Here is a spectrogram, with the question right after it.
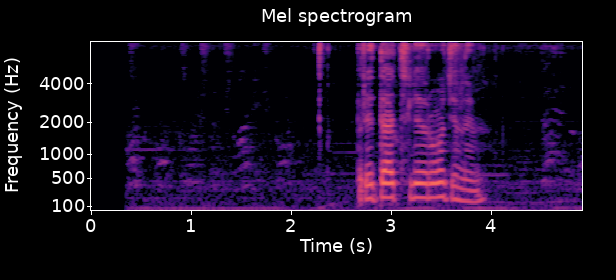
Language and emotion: Russian, neutral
